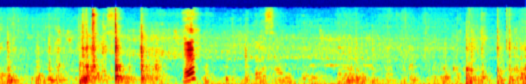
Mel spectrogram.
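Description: A man's voice close to the microphone, with a rising "Eh?" about two seconds in, over a steady low rumble. A few sharp clicks come between one and two seconds in.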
